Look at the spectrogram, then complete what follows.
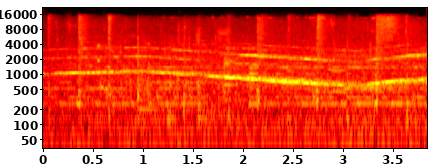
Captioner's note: street noise, sirens, street music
